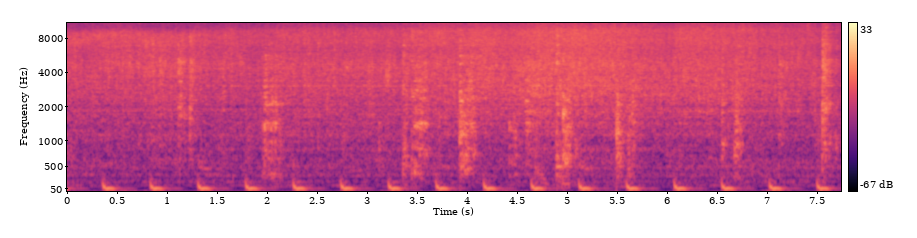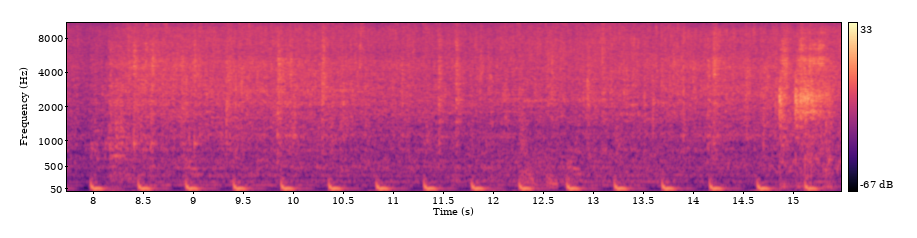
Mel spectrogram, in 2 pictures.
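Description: Ivy gourd (kovakkai) slices frying in hot sesame oil in a kadai, sizzling steadily while a metal spatula stirs them, with short scrapes and clicks against the pan.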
